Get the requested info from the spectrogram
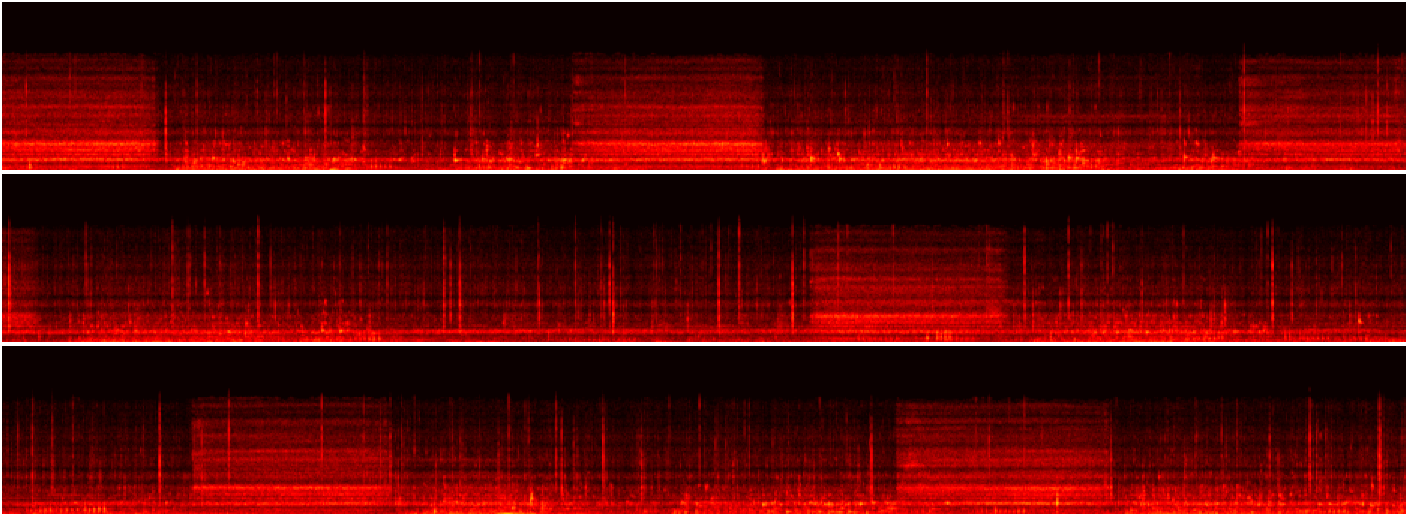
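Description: Scuba diver breathing through a regulator underwater, heard through a GoPro waterproof housing: six hissing inhalations a few seconds apart, with bubbling, gurgling exhalations in between.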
